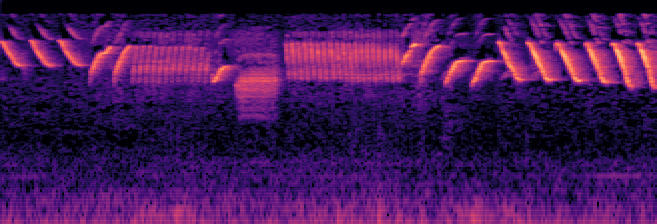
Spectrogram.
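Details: Canary song mixing fast down-slurred whistles with two sustained buzzy trills and a short low rattle. It ends in a lively run of bright repeated sweeping notes over a soft background hum.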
